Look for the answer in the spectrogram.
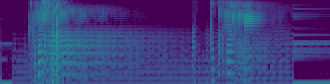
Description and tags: Alien computer
manipulated sounds of a fisher price xylophone
alien, computer, sci-fi, space, spaceship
